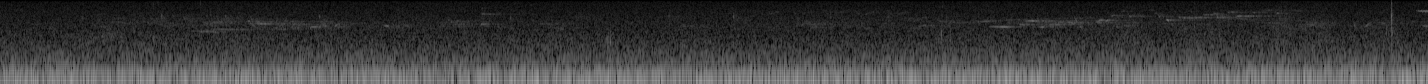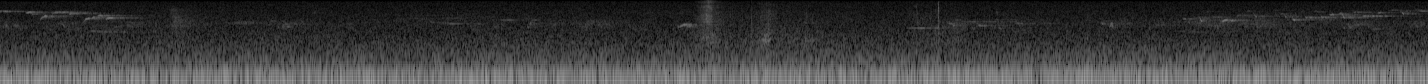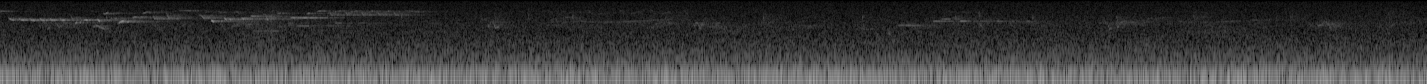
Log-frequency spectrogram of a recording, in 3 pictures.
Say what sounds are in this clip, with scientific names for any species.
Catharus guttatus, Turdus migratorius, Mniotilta varia, Contopus virens, Troglodytes hiemalis, Certhia americana, Seiurus aurocapilla, Vireo olivaceus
